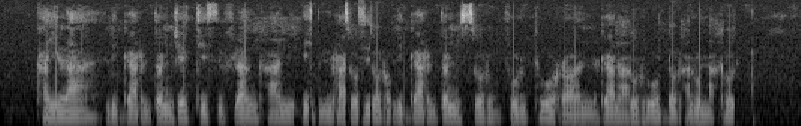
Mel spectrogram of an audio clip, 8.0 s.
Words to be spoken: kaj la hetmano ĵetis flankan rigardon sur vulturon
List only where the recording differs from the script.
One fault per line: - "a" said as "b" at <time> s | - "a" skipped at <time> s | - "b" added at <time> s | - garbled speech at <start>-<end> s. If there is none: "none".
- "hetmano" said as "rigardon" at 1.1 s
- garbled speech at 3.0-3.9 s
- garbled speech at 6.0-7.4 s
